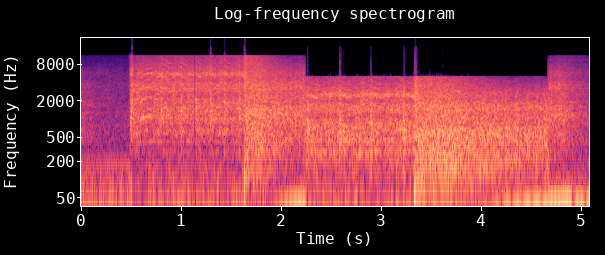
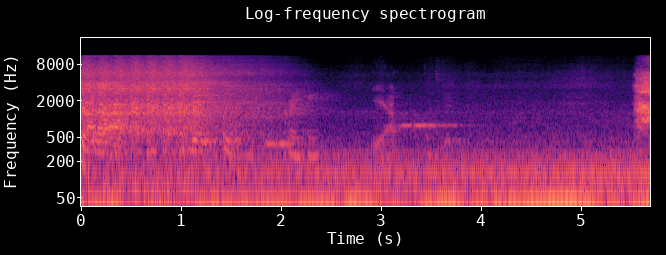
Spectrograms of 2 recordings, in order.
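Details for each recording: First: Mazda Miata first start: cranking ends in a sharp loud bang and harsh roaring bursts instead of catching; cam angle/ignition timing is 180 degrees out, causing an intake backfire. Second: Freshly built Mazda Miata engine, first start attempt, cranking: even steady churn with no thumps or knocks between strokes; sounds healthy, no knock.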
